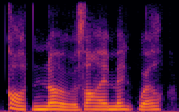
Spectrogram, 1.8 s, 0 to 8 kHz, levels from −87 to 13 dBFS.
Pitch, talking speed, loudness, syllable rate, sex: 220 Hz, 165 wpm, -16 LUFS, 3.3 syllables/s, female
